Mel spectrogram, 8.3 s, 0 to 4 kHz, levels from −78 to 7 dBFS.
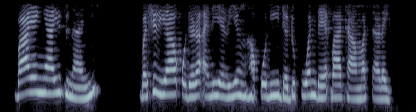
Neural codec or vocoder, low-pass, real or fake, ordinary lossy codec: none; 3.6 kHz; real; AAC, 32 kbps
